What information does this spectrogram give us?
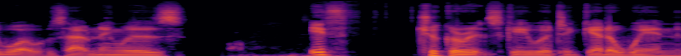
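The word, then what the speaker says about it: Čukarički: I've learned how to say it since last week's episode. Not Kukariki, surprisingly. Chukaritski.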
